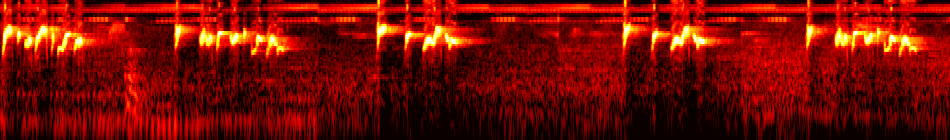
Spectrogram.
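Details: A red-whiskered bulbul sings in a morning session to encourage competitive song, giving clipped bursts of quick, descending warbled notes roughly every two seconds over a continuous thin, high background tone.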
